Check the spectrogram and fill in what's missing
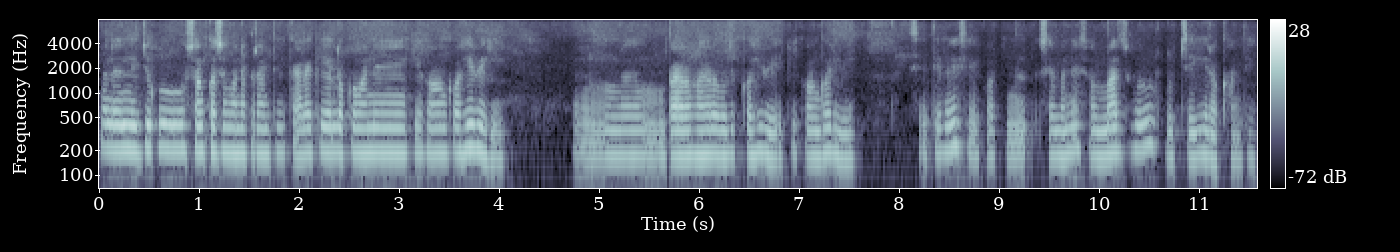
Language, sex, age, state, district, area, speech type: Odia, female, 45-60, Odisha, Rayagada, rural, spontaneous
